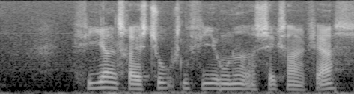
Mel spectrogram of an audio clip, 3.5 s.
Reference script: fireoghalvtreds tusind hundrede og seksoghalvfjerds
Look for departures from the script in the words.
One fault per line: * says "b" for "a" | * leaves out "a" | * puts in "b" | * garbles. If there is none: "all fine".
* puts in "fire"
